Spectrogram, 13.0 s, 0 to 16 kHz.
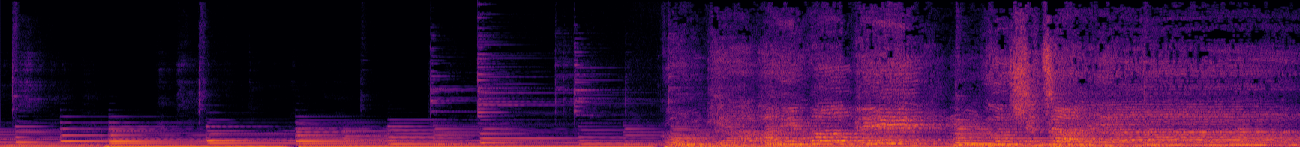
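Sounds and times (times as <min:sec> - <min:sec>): electric keyboard chords: 0:00.0 - 0:13.0
group singing with accompaniment: 0:06.6 - 0:13.0.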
